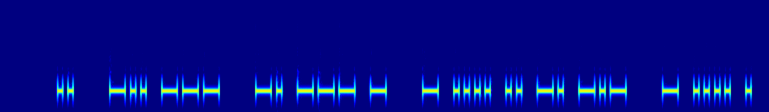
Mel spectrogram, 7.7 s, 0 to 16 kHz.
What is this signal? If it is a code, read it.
Morse code, heard as a keyed tone, about 23 wpm, 700 Hz. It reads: I DO NOT THINK THE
